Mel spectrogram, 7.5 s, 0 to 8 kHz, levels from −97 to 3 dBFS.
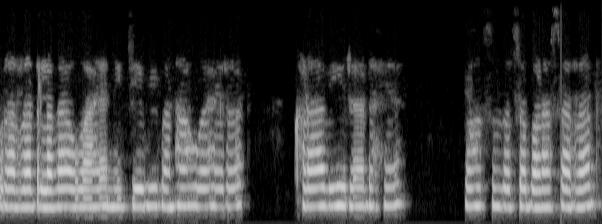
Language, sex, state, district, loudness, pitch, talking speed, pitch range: Hindi, female, Jharkhand, Sahebganj, -21 LUFS, 245 Hz, 175 wpm, 235-250 Hz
